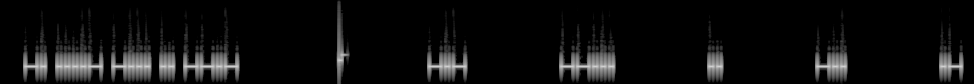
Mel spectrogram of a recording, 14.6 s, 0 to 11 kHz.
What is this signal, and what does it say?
Morse code, heard as a keyed tone, about 20 wpm, spaced as for 9 wpm, 700 Hz. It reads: N4BIQ K7IDA
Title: USA Call Signs - 5 Characters - 8x Character Spacing - 20wpm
